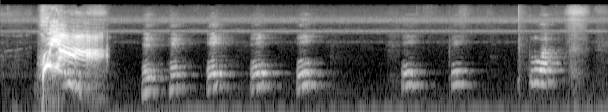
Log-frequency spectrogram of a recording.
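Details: Mother cat reacting to something inside a helmet gives a string of short, soft harmonic mews, about every half second, after one loud opening cry; faint steady electronic hum in the background.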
